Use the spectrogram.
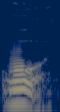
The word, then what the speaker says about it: Ng: N is a kind of Cantonese word, spelling for Wu. It spells Ng, so that's why she was called Rita no good.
